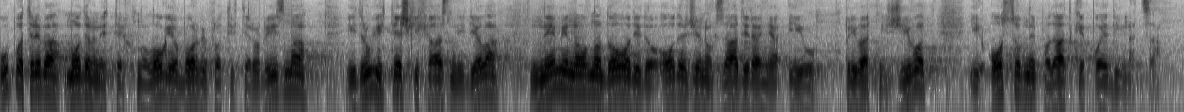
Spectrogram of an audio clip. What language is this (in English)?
Croatian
